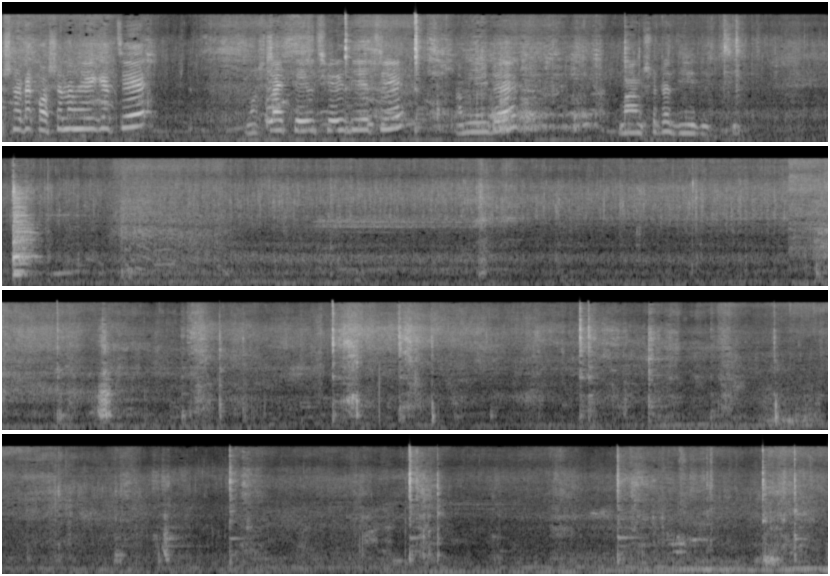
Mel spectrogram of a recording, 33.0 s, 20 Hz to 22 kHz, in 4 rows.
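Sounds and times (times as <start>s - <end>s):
spatula scraping and knocking pot: 0.0s - 7.5s, 19.8s - 21.5s, 22.3s - 27.4s, 28.8s - 29.9s, 30.5s - 33.0s
food sizzling in oil: 0.0s - 33.0s.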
